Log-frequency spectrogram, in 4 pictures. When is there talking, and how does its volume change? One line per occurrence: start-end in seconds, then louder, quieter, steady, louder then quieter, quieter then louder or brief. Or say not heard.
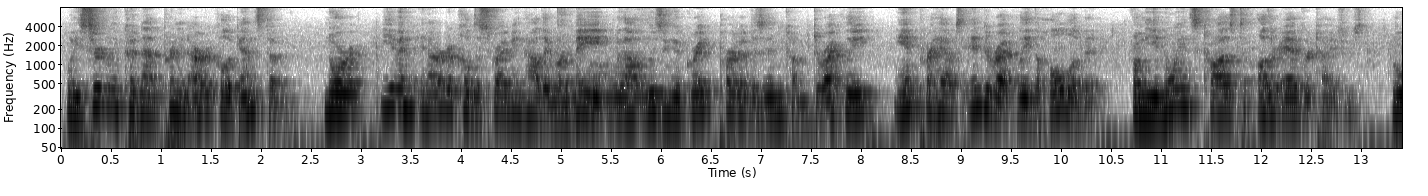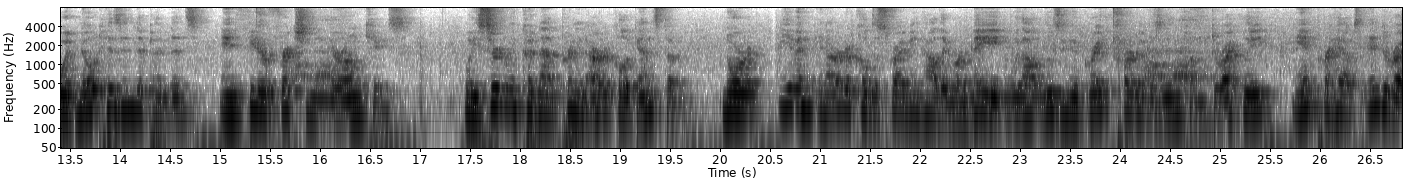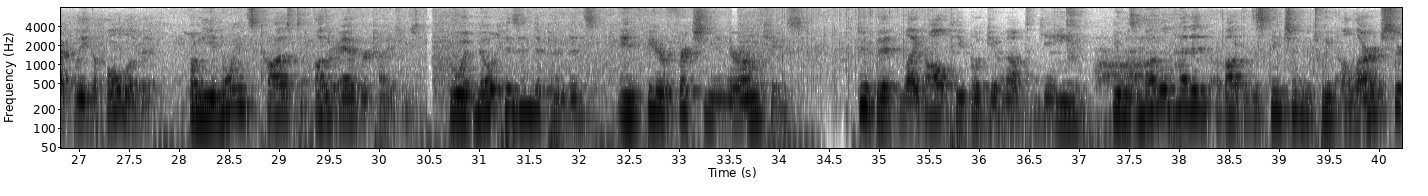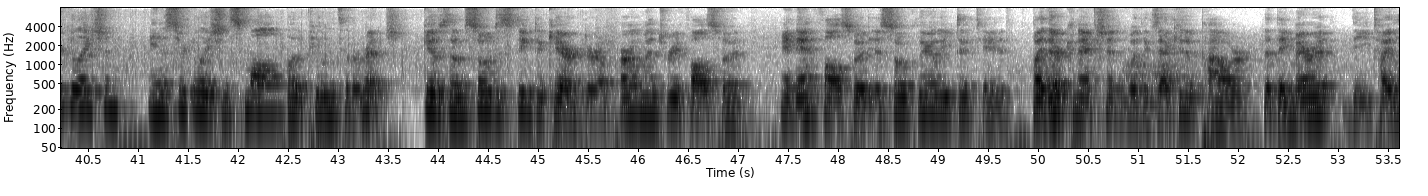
0.1-53.5 steady.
